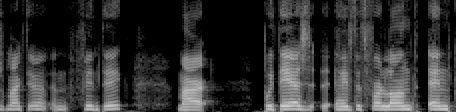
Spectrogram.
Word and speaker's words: Putellas: Is Alexia Putellas? – Putellas, ik moet de L niet uitspreken.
